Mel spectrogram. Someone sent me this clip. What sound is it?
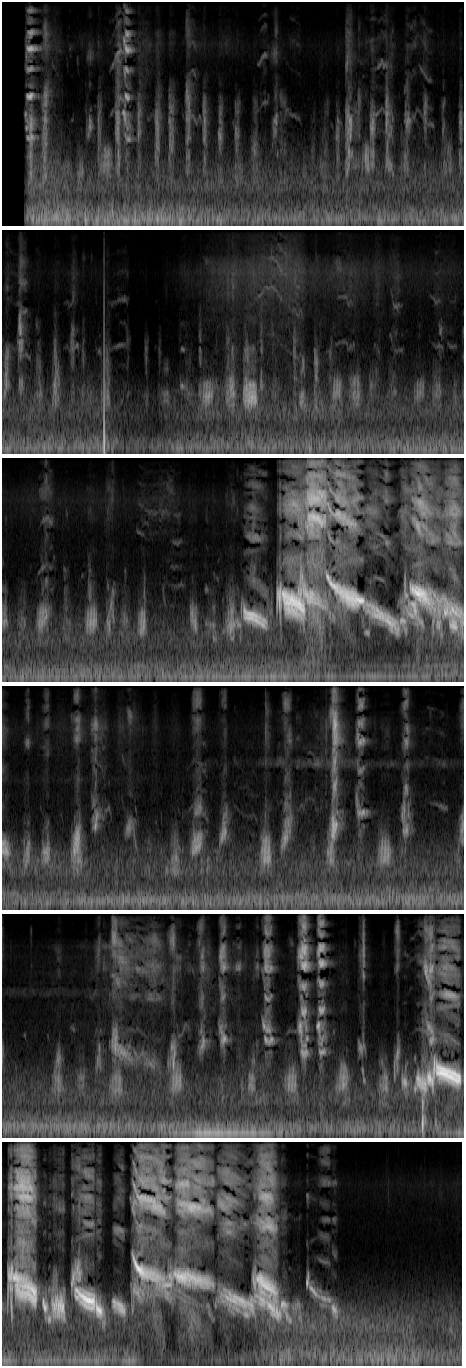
Australian Magpie
Magpie family group singing/calling in the morning in Kings Park Perth Western Australia. Magpies call in family groups to locate each other, acert dominance and too defend their territory.
Bird, Sounds, Magpie, Song, Field-recording, Call, Australian, Chorus, Morning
